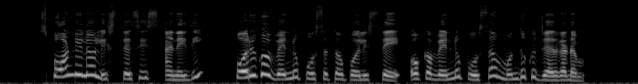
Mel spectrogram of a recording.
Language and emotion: Telugu, neutral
